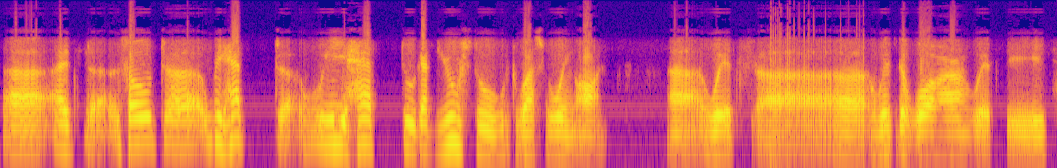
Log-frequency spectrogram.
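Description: A middle-aged man from South Vietnam, a native Vietnamese speaker, telling his life story as an interview guest, pausing often with "uh". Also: medium pitch, fairly even intonation, creaky, no room sound, poor audio. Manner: frequent "uh" fillers, halting.

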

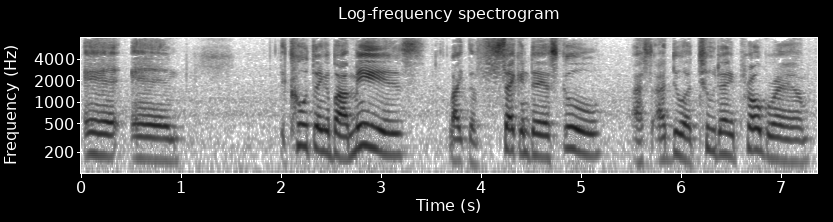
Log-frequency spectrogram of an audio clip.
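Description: A man in his forties from Jamaica, a teacher, talking in a casual interview, relaxed and rambling with many fillers and restarts. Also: sits high, unhurried.

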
